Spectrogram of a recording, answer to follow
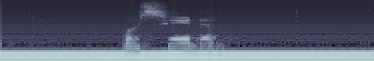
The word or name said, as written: oesede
